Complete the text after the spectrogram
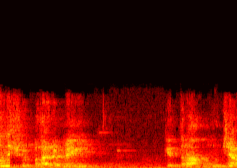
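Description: A man speaks at a podium through a microphone in a hall.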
